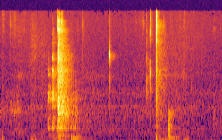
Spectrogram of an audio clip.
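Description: A pencil clicks down onto a wooden table.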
